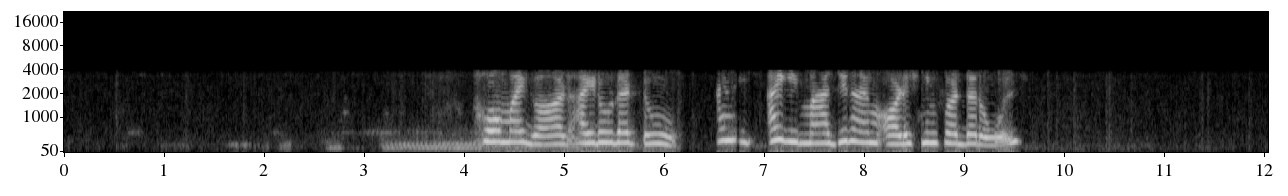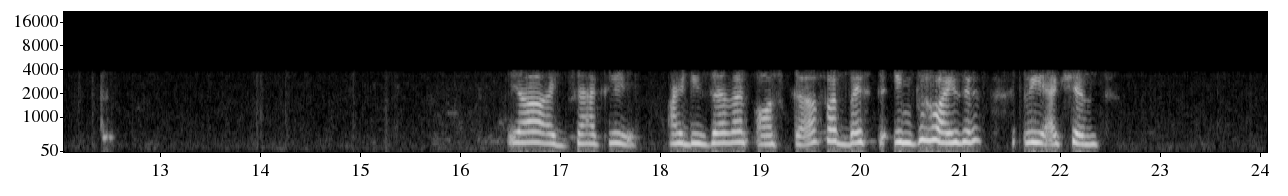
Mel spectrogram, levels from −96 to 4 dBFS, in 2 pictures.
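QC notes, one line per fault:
Throughout: G.723.1 codec, heavy damage. The speech is muffled and hoarse from start to end. Nothing above 4 kHz comes through, so the upper band is simply missing. The codec works on 30 ms frames and updates its voice model slowly. Quick changes between sounds get smeared, so consonants blur into the vowels around them. The muffled, hoarse texture points to a very low bitrate, around 6 kbit/s.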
